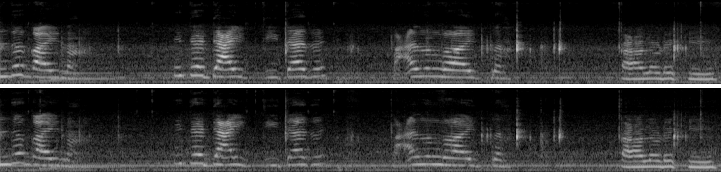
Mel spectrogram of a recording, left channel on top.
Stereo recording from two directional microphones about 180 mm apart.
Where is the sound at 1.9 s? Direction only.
30° left (ahead or behind).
